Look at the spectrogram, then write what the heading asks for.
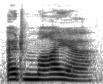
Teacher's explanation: We haven't got a strong vowel sound in that first syllable because the second syllable is stressed. And the rule goes that the schwa sound falls on the syllable that is unstressed.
